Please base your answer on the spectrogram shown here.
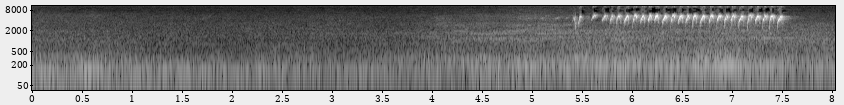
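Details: Mantenan gunung singing as master song for training songbirds: a high, rapid, sparkling trill lasting about two seconds over a steady rumble of passing traffic.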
